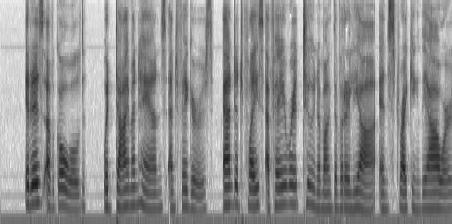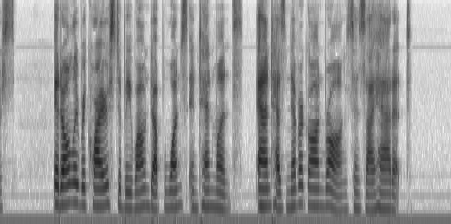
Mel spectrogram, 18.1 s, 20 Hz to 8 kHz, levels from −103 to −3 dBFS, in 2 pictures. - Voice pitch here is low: No, medium, 175 Hz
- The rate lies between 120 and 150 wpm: Yes, average, 145 wpm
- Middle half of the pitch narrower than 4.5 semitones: Yes, average, 2.9 semitones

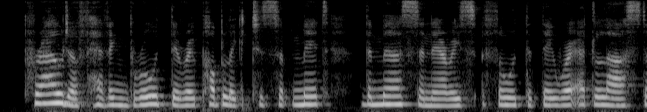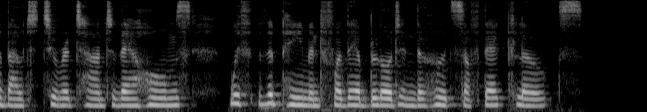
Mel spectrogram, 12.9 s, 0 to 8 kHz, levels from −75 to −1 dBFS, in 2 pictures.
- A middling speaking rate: Yes, average, 160 wpm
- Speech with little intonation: Yes, narrow, 2.1 semitones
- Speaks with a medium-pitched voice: No, high, 195 Hz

